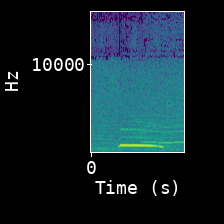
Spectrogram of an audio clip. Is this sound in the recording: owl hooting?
yes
